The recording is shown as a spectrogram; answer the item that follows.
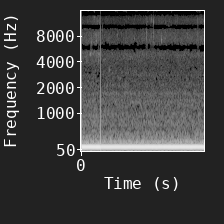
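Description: A loud, steady low hum on one pitch, with a faint click about half a second in.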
